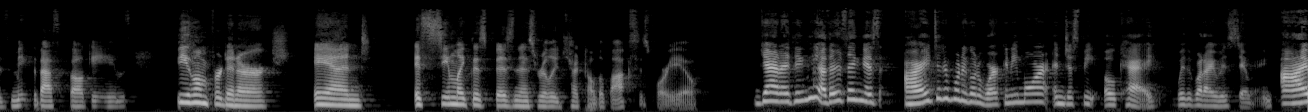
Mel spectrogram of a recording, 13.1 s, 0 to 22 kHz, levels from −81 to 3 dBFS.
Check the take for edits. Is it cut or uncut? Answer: cut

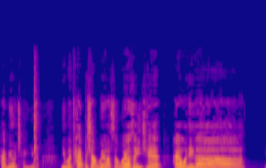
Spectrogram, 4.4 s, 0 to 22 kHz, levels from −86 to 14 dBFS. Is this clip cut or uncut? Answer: cut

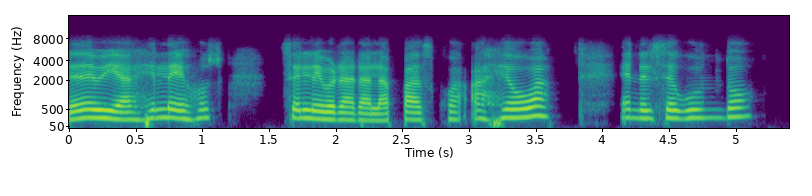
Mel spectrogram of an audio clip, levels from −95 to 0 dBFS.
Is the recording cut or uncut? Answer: uncut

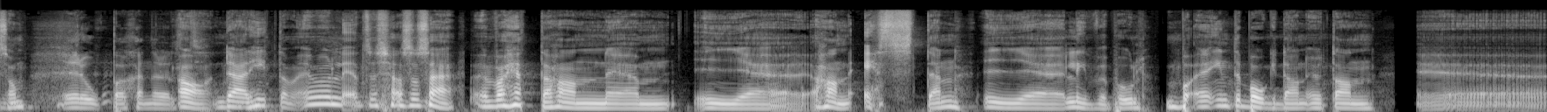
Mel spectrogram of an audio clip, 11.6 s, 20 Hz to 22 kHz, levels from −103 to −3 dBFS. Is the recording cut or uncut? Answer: cut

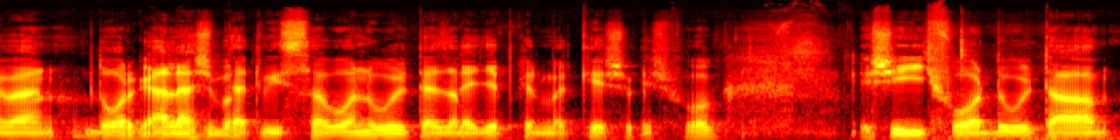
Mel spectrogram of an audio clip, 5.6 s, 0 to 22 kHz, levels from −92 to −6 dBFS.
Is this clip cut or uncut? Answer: cut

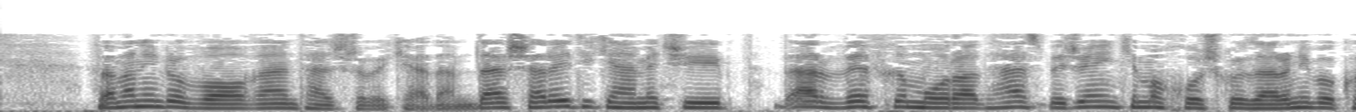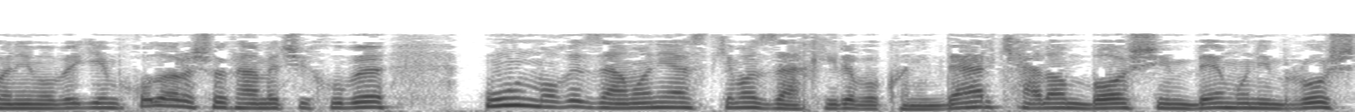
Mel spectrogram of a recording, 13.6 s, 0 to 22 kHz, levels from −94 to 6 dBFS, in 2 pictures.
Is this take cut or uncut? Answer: cut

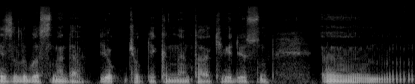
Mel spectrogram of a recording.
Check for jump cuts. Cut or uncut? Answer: cut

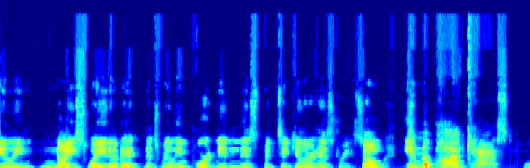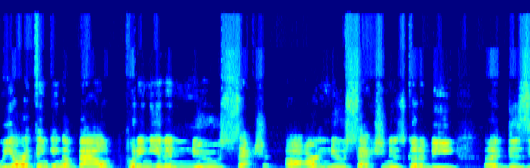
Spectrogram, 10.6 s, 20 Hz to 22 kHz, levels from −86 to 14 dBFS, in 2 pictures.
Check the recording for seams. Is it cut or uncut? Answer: cut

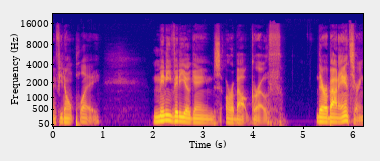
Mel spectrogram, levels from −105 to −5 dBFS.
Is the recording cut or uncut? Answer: uncut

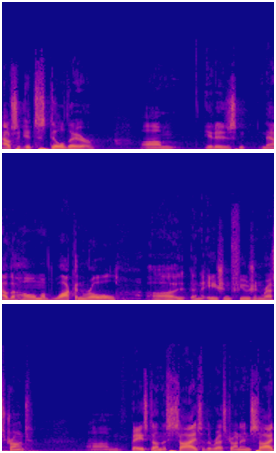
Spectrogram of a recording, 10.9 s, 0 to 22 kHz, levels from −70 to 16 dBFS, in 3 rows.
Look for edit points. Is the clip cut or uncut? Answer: cut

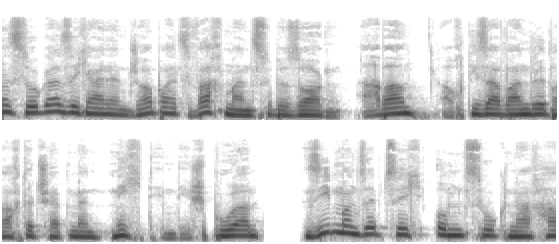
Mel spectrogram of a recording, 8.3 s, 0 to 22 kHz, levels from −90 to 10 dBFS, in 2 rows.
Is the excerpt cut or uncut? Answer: uncut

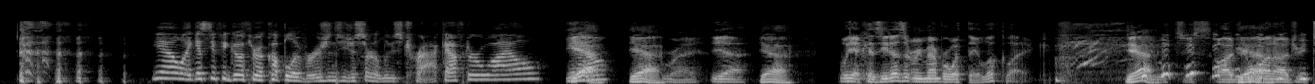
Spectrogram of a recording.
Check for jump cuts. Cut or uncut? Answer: uncut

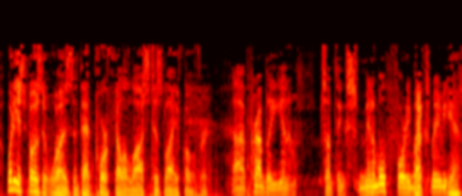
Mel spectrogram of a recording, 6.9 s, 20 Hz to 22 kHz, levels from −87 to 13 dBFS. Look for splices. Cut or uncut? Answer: uncut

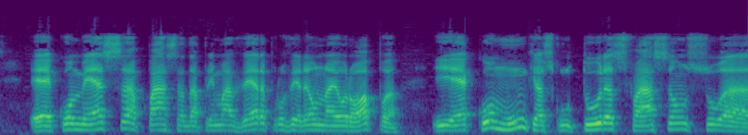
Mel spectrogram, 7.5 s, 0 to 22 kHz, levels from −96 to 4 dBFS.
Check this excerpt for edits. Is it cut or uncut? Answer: uncut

